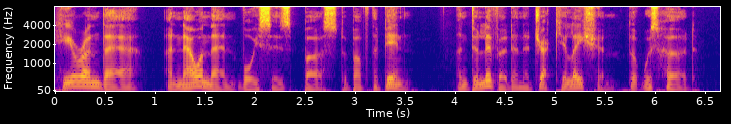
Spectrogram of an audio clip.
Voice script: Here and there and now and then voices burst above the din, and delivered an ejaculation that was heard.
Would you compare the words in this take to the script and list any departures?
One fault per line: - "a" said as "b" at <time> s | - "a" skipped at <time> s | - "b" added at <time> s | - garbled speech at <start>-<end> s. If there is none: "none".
none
